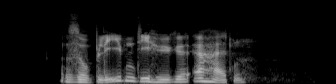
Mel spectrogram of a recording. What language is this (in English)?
German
